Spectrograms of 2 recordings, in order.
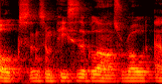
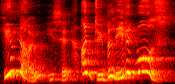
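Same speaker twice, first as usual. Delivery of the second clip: amazed; 8 dB louder than usual. Acted. Amazed old man.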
